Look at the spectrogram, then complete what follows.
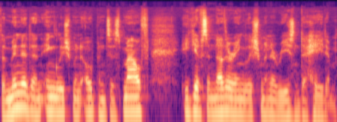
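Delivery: ordinary talk, nothing marked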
